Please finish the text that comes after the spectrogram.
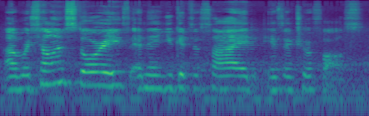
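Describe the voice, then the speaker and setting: A woman's voice: mid-range voice, fairly even intonation, a little fast. Upbeat woman co-host over some room noise. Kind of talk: casual chat and storytelling.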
